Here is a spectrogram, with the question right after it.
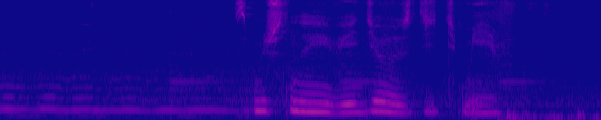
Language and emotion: Russian, neutral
